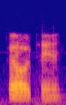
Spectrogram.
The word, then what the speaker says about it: Powhatan: Is it Powhatan, Virginia? Is that how you pronounce it? – It is Powhatan, yes.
